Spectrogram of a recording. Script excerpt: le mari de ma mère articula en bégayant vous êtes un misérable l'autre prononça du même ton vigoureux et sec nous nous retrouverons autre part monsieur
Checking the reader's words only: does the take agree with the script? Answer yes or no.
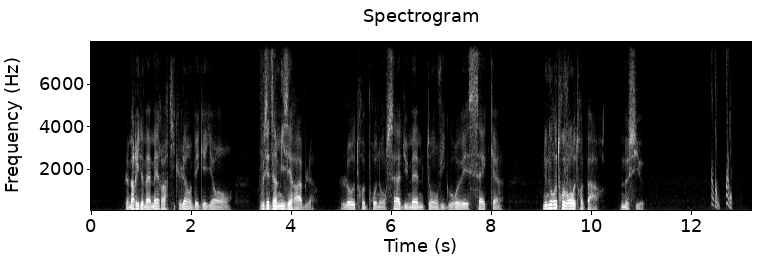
yes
